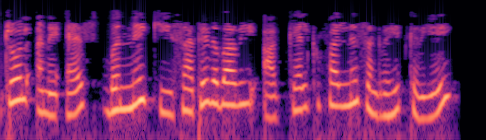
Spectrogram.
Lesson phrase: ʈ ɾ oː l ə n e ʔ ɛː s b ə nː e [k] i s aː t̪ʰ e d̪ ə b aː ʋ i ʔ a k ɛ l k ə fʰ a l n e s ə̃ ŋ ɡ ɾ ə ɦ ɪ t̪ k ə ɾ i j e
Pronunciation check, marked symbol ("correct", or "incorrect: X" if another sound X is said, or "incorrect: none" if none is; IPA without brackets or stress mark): correct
